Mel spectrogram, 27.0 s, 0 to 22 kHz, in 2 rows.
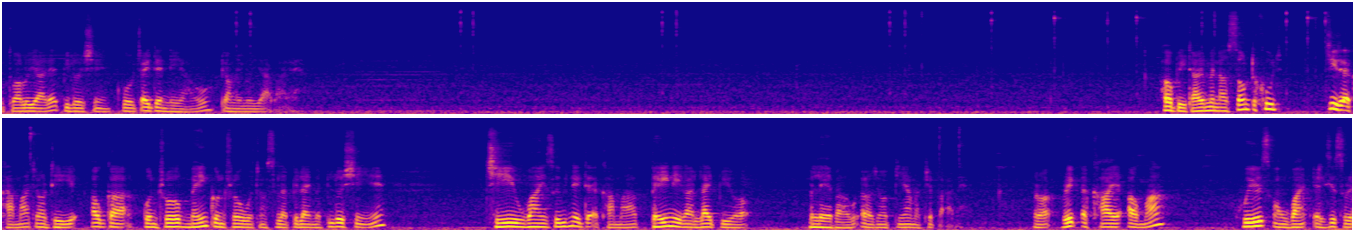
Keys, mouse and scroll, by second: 0.4 KP_3, 1.2 g, 2.8 Tab, 3.4 Tab, 3.8 g, 4.8 Tab, 5.4 Tab, 5.9 g, 6.9 Tab, 8.0 Tab, 8.3 g, 9.1 Tab, 9.8 scroll down 1, 10.0 middle click, 11.1 shift+middle click, 12.0 click, 12.4 scroll up 3, 12.9 shift+middle click, 13.3 middle click, 17.2-18.1 scroll up 2, 18.1 g.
